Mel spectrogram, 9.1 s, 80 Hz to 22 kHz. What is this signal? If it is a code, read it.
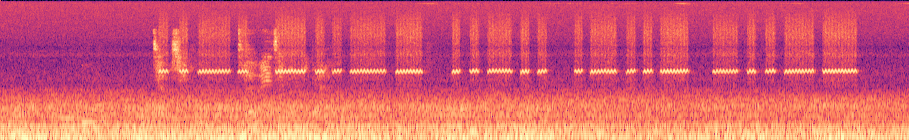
Morse code (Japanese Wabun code), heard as a whistle, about 13 wpm, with the noise inside a car. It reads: チユトヰユ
